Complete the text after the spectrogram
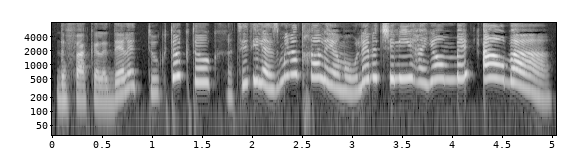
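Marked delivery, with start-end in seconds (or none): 0.9-1.7 high, loud knock-knock sound; knocking noise. A narrator's reading. Rabbit knocks on hare's door, high vocal knocks. 1.8-5.0 fast, loud, high rabbit voice; eager rabbit. A narrator's reading. Rabbit invites friend to his birthday, fast and high.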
